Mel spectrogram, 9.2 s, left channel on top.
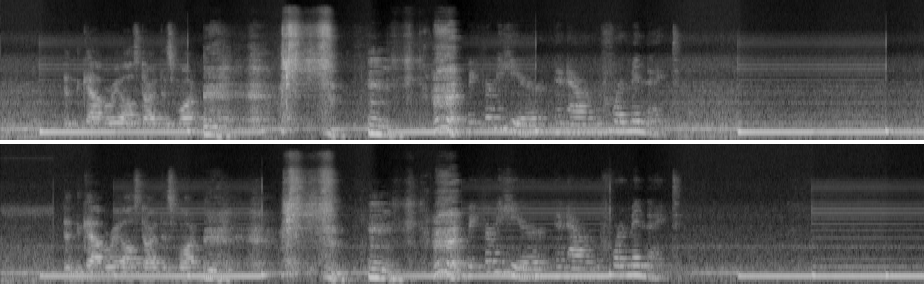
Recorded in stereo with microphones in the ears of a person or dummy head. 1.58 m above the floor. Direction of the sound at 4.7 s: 5° right (ahead or behind).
